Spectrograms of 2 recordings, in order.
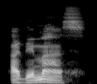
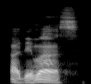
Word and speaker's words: además: aguda terminada em n además ademais uma palavra aguda terminada em S tá táxi táxi essa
